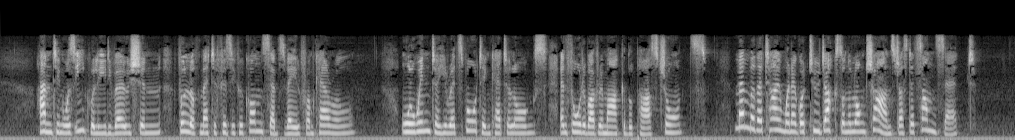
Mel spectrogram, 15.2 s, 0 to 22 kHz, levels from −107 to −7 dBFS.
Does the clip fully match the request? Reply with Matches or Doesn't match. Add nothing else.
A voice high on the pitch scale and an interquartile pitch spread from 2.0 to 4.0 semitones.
Matches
